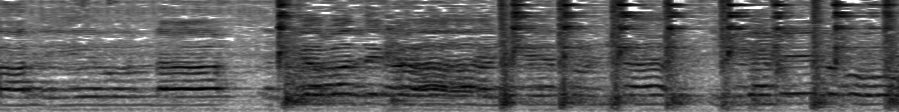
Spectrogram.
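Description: Male voice singing long held notes in Oggu Katha folk style; after a brief pause about a third of the way in, sharp drum strikes come in and keep a quick beat under the singing.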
